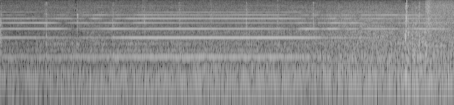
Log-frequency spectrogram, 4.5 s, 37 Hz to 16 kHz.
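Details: 2007 Volkswagen City Golf, 5-speed manual, 129,000 km, parked with engine running and hazards on: steady, even clicking about three times a second from the hazard flasher working normally; owner suspects an exhaust leak, ABS light on.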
